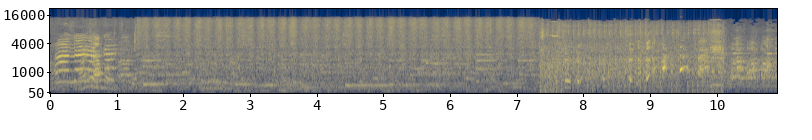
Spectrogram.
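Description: A young child's high, wavering voice call lasting about a second, then a steady murmur of people talking in the street. Near seven seconds the sound changes suddenly to louder, busier noise with scattered clicks and knocks.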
